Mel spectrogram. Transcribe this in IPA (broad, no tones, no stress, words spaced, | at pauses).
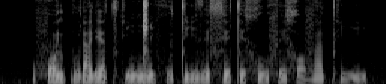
fɔlʲpuɾa ɾʲat͡sʼiŋ͡ǁifu tiðɪ sɪtɪ xufexɔva tʼi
